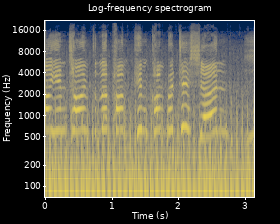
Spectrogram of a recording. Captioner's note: none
